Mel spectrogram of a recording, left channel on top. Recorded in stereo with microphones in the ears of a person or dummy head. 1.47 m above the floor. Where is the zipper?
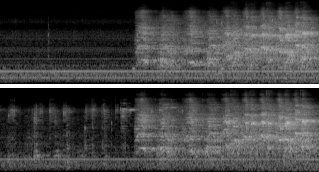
25° right (ahead or behind), 3 m.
